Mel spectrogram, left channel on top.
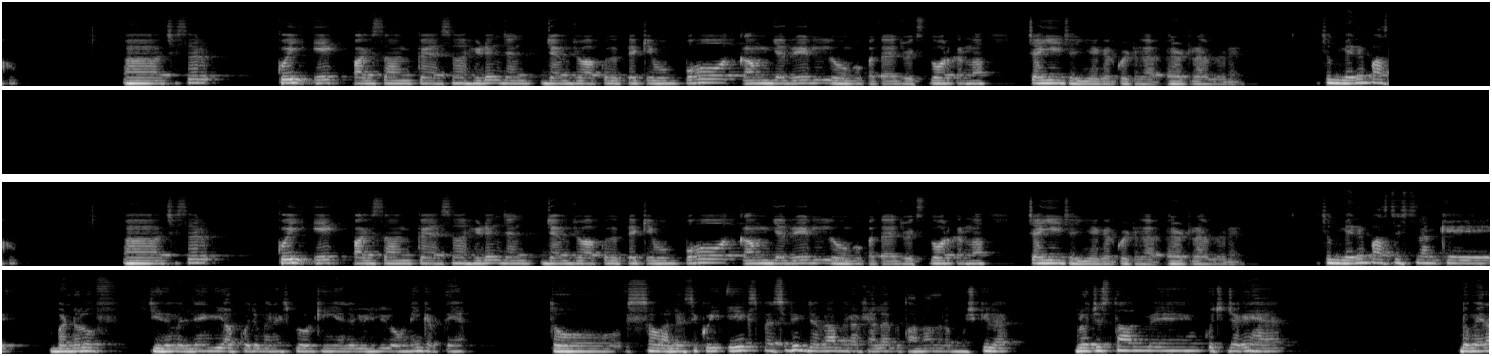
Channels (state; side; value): drops out; left; at 13.9 s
